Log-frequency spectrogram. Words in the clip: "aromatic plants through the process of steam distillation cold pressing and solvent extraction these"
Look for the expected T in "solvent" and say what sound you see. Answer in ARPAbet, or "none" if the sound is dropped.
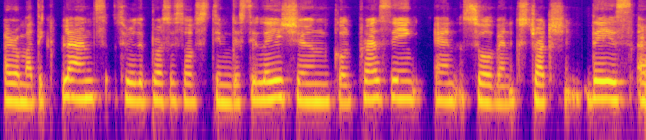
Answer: none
